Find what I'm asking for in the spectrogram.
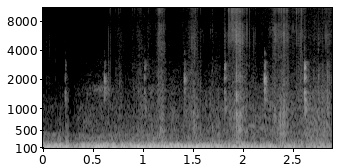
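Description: A steady low rumble of a Volvo being driven in single pedal mode round a hill route, with faint tyre and road noise and small clicks and taps from inside the cabin, continuous and fairly quiet throughout.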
